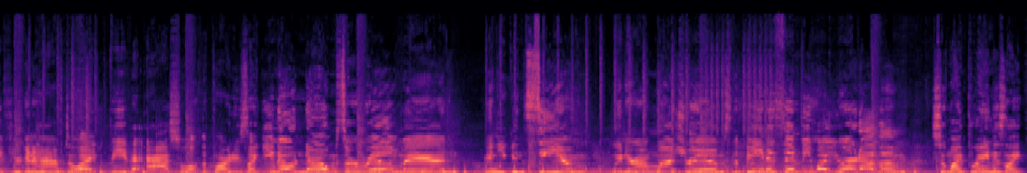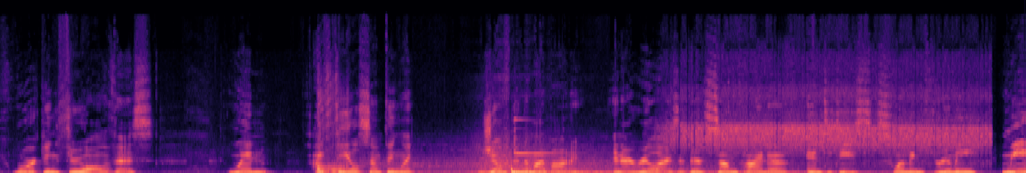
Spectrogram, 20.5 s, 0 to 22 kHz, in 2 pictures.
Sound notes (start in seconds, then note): 13.4 fart; 15.4 bell dings; 16.5 electrical pulses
